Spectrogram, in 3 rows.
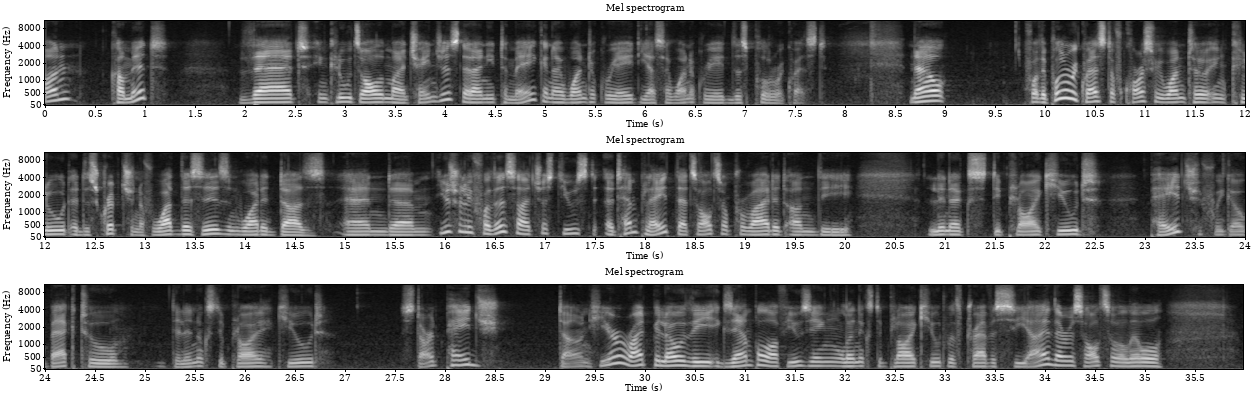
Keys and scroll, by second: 18.3 ctrl+a, 20.4-24.1 typing, 23.2 Tab, 24.3 Return, 27.3-28.2 typing.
